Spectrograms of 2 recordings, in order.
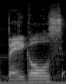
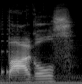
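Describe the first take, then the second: First: The first vowel sounds like 'ay'. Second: The first vowel sounds like 'ah'. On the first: The speaker calls it right. "pronounce um, you know bagels" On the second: The speaker calls it wrong. "as boggles"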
